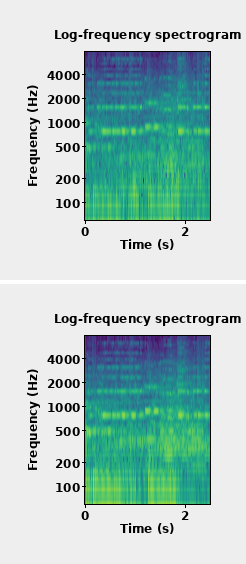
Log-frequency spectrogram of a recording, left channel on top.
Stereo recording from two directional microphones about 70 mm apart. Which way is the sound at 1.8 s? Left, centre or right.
Left.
